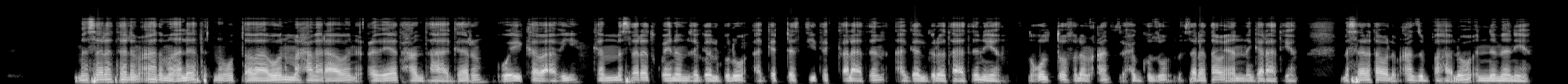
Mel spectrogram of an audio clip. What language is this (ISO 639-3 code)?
tir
